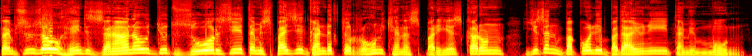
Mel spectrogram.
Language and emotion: Kashmiri, neutral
